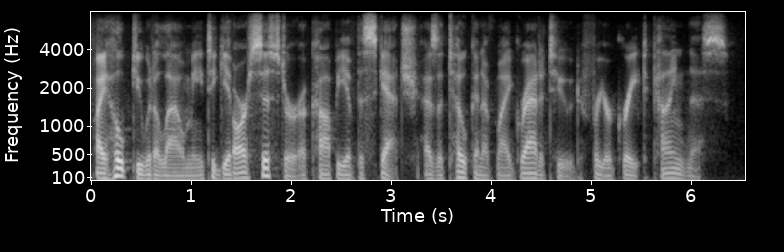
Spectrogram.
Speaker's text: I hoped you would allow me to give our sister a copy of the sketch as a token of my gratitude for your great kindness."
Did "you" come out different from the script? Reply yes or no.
no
